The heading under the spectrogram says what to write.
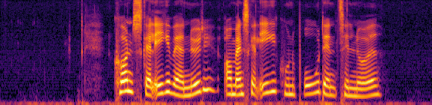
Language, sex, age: Danish, female, 42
